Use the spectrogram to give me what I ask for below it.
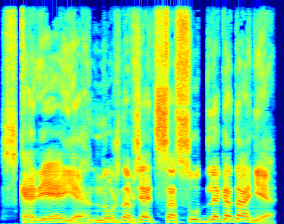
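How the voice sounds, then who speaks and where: Властная злая ведьма в исполнении мужчины-чтеца сыплет приказами повышенным, визгливым голосом. Звук близкий и сухой, как в студии звукозаписи аудиокниг. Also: male voice, on the high side, expressive, takes it slowly, pushed and bright, no echo, clean studio sound, voice pushed up, heavily acted. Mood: нетерпеливо. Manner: визгливый, повелительный крик. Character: шипящая злая ведьма Люсинда, властная и вспыльчивая. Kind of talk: чтение аудиокниги с озвучкой персонажей.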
